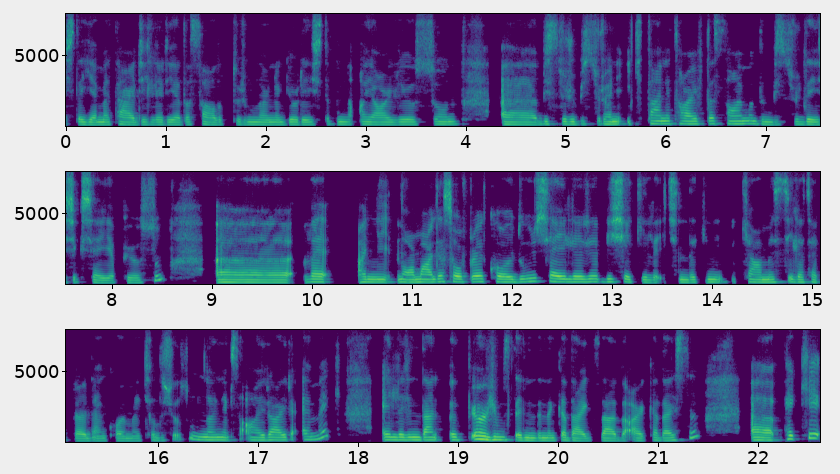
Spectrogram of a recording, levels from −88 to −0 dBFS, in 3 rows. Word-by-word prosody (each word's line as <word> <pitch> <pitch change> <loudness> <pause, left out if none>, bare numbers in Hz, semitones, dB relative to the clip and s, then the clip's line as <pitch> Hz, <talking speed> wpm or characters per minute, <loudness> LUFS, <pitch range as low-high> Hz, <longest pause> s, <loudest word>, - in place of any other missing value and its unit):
işte, 165 - -2
yeme 160 0 0
tercihleri 160 -1 -3
ya 155 -1 -1
da 160 - -4
sağlık 160 -1 -5
durumlarına 155 -1 -2
göre, 160 0 -1
işte, 160 +4 -4
bunu 165 -1 -2
ayarlıyorsun. 165 +1 -2 0.4
Eee, 160 -2 0
bir 175 - -3
sürü, 175 -1 -3
bir - - -8
sürü, 175 0 -7
hani, 175 +1 +3
2 190 +3 -10
tane 195 -1 +1
tarif 190 -1 -1
de 200 - +2
saymadın, 190 -3 -2
bir 155 - -7
sürü 165 +1 -8
değişik 165 +1 +1
şey 165 -1 +2
yapıyorsun. 160 - -4 0.5
Aaa, 170 -1 +3 0.2
ve, 190 0 +3 0.3
hani, 180 -1 +3
normalde 180 +2 +3
sofraya 200 0 +4
koyduğun 190 +1 +2
şeyleri, 200 -3 +3
bir 195 - +1
şekilde 185 -3 +1
içindekinin 175 +1 -2
ikamesiyle 175 -1 -1
tekrardan 155 -4 -3
koymaya 150 0 -5
çalışıyorsun. 165 +7 -5
Bunların 185 -1 +2
hepsi, 180 0 -3
ayrı 180 +1 0
ayrı 180 0 +1
emek. 240 - -3 0.5
Ellerinden 185 -1 +4
öpüyorum 200 +1 +6
seni 175 -3 +1
de, 165 - +2
ne 165 0 0
kadar 160 -3 +1
güzel 155 0 0
bir - - +2
arkadaşsın. 175 - -2 0.5
Aaa, 175 -2 +5
peki, 255 +5 +2
175 Hz, 150 wpm, -28 LUFS, 160-190 Hz, 0.5 s, öpüyorum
